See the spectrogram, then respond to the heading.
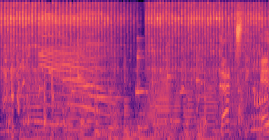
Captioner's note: kids imitating vehicle sounds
